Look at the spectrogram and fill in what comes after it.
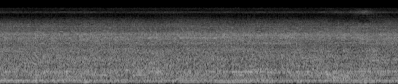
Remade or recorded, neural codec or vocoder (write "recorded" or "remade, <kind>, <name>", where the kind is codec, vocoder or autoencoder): remade, codec, SNAC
